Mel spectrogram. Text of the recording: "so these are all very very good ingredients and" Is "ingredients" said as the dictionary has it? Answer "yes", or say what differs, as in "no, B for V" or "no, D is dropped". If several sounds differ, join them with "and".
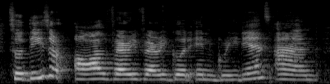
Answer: yes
